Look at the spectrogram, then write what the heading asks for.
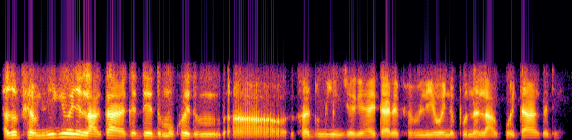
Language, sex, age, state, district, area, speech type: Manipuri, male, 30-45, Manipur, Kangpokpi, urban, conversation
